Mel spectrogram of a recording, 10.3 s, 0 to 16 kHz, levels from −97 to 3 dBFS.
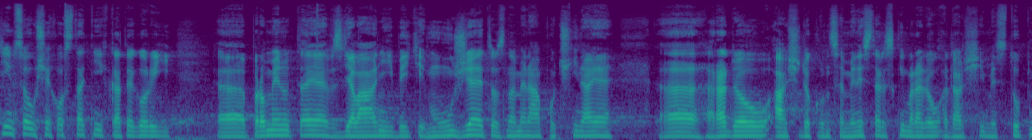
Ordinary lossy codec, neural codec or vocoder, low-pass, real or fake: MP3, 96 kbps; none; 14.4 kHz; real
